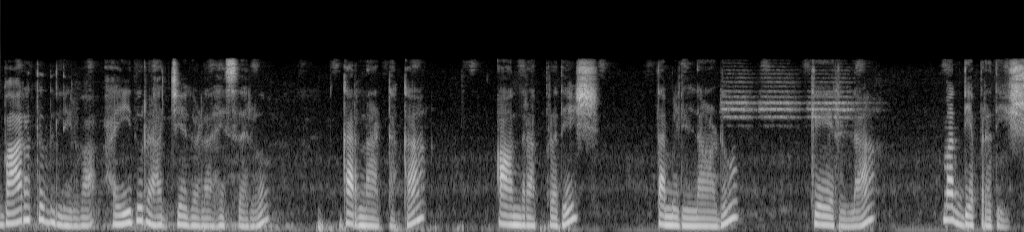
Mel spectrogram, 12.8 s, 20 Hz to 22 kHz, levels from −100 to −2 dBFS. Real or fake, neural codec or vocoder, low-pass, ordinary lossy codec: real; none; none; none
